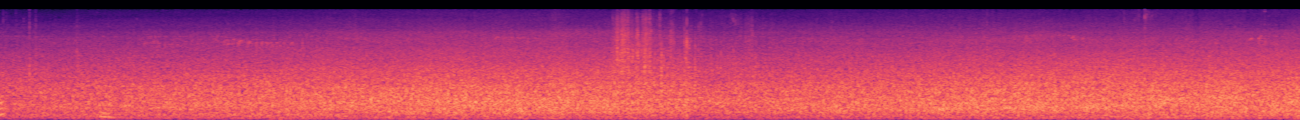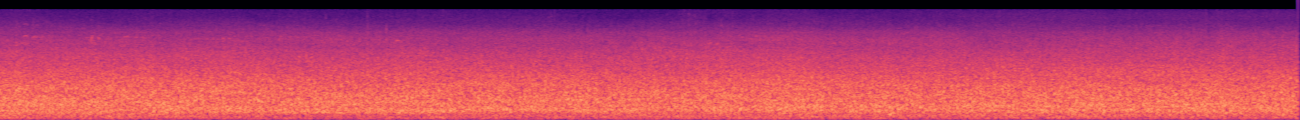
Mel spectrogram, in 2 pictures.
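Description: Shallow, rocky river rushing steadily over rapids: a constant, even wash of moving water.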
